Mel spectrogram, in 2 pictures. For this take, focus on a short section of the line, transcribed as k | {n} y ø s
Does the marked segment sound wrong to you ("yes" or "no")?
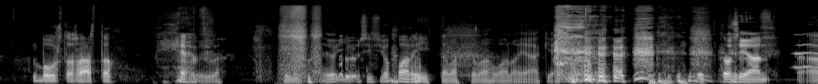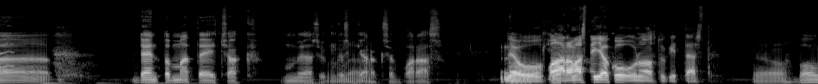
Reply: yes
